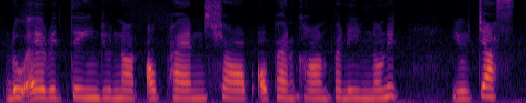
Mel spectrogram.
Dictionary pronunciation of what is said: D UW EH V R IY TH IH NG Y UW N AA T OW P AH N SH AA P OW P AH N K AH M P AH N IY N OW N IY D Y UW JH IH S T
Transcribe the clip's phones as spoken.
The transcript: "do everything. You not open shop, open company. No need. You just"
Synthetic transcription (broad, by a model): D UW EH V R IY T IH NG Y UW N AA T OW P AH N SH AA P OW P AH N K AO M P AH N IY N OW N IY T Y UW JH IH S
